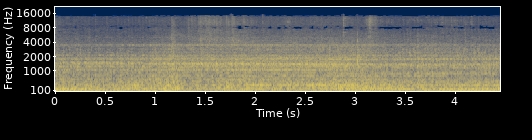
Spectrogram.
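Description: Vehicle engine running steadily, just after being started.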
